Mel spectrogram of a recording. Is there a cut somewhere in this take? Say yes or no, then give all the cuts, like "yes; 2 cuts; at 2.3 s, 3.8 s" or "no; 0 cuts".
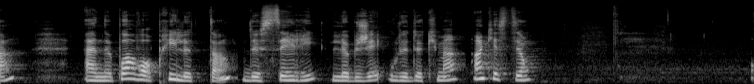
yes; 2 cuts; at 2.4 s, 4.6 s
